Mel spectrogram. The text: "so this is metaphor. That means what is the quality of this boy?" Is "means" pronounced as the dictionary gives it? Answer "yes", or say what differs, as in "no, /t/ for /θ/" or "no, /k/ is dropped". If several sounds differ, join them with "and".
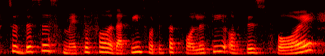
yes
